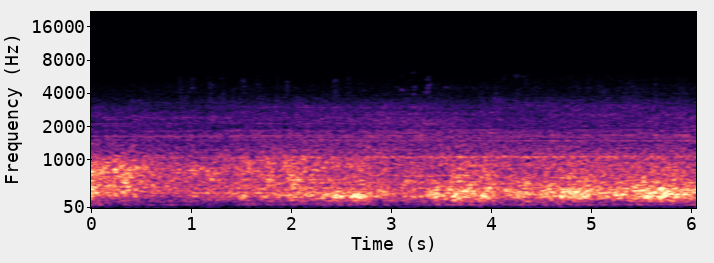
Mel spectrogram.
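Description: Metre-gauge train with a smoking locomotive hauling wagons slowly toward the listener: a steady rumble of locomotive and rolling stock with a few faint clicks.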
